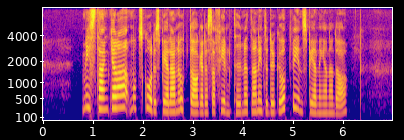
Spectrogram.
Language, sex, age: Swedish, female, 39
